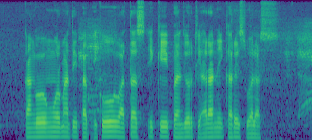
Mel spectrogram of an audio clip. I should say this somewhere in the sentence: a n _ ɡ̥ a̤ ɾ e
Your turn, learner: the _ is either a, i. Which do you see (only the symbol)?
i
